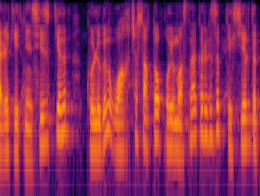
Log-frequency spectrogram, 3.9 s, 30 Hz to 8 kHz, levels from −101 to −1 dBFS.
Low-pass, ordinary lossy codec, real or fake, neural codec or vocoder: 7.2 kHz; none; real; none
